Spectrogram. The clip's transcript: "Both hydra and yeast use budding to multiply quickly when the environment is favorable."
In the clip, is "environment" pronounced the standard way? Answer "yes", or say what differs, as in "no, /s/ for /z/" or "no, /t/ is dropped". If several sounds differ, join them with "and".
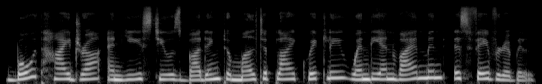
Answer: no, /ɹ/ is dropped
